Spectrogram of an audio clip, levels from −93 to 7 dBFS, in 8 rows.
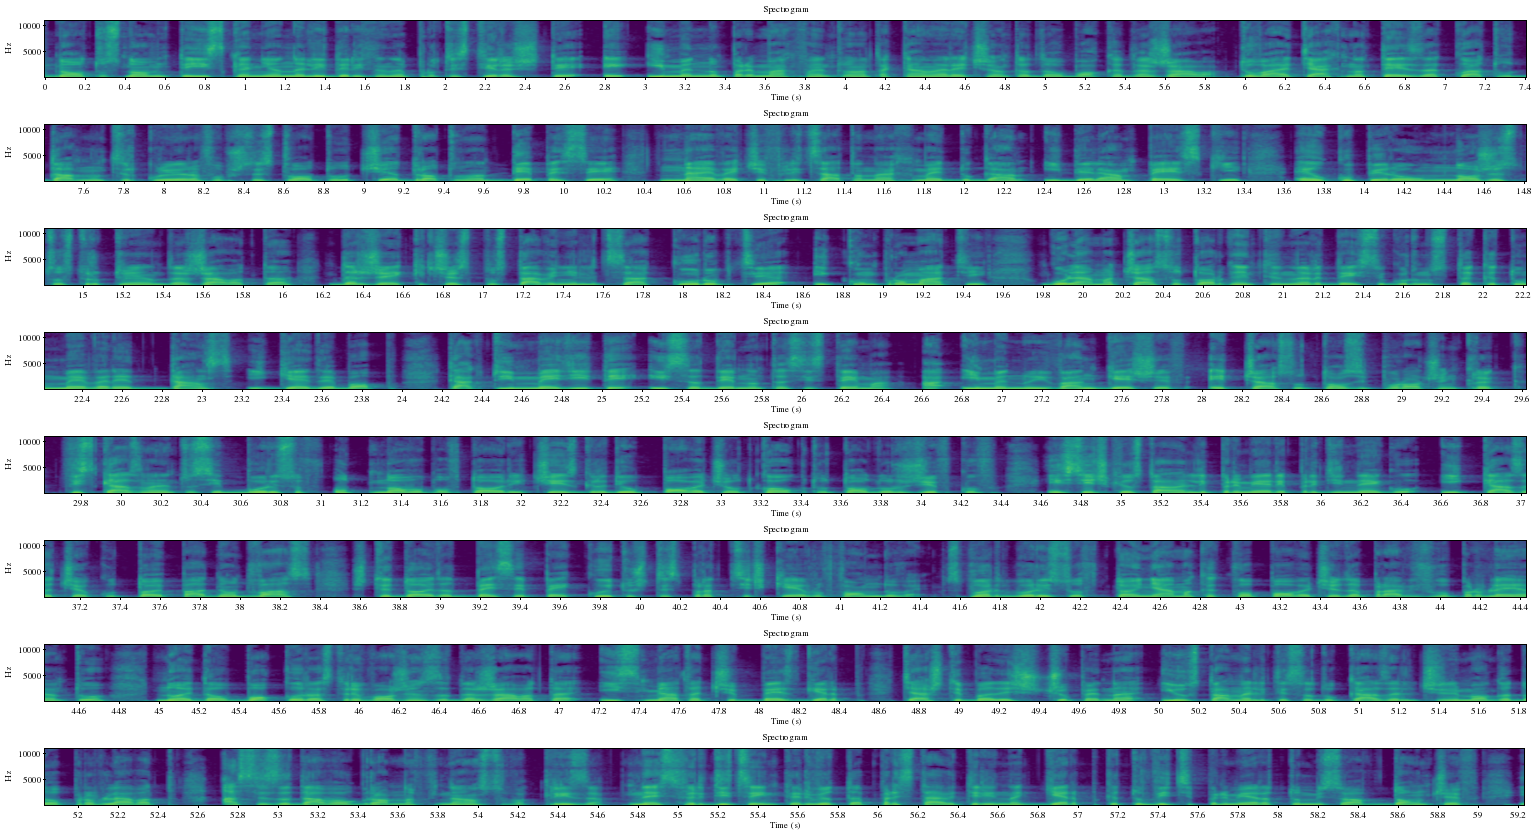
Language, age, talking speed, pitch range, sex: Bulgarian, 30-49, 165 wpm, 120-150 Hz, male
